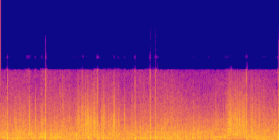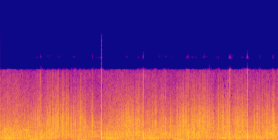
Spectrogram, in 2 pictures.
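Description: Aerial fireworks going off: a dense, steady run of sharp crackles and pops from glittering shells bursting, swelling louder about two seconds in and again near the end.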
